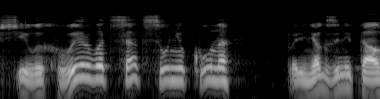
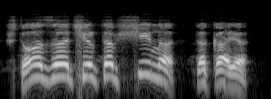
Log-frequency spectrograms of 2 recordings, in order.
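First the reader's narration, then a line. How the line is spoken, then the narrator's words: Shouting. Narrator (Russian): кричал он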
